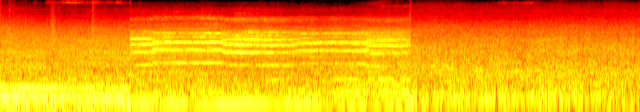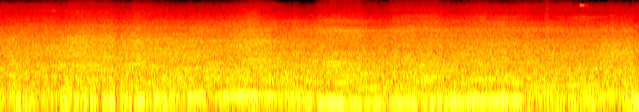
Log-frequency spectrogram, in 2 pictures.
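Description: A two-tone emergency-vehicle siren, stepping back and forth between two pitches for about four seconds and then stopping, over the low rumble of street traffic that carries on after it.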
